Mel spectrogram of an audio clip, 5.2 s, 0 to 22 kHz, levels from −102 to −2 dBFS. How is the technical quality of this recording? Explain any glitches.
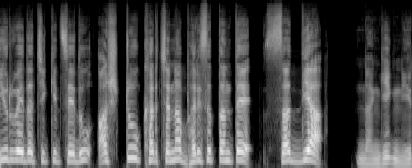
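Listening to this speech recording, nothing stood out as a glitch or technical problem.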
